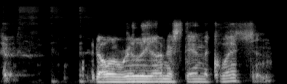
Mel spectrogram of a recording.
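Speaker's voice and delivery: put-on seductive voice. Asked for a Kenny Payne impression, the speaker tries one: mock-seductive Kenny Payne impression. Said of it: "sounds like you're trying to seduce a woman".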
